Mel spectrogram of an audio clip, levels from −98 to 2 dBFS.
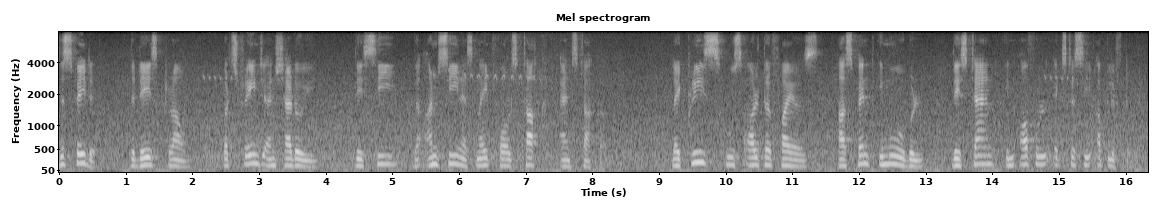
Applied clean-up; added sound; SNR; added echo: none; Ocean; 12 dB; none.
